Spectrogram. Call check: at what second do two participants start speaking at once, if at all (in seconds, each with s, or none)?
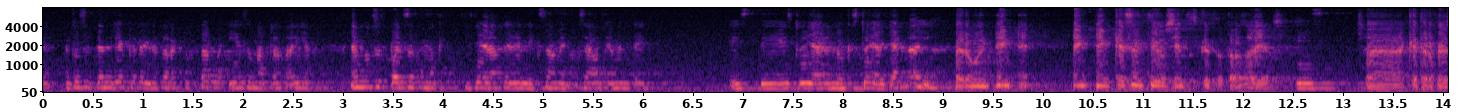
none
